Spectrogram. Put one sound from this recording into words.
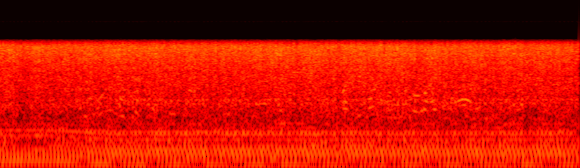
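Water sprays and splashes loudly behind a wakeboard.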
